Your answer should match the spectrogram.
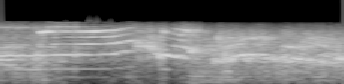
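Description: A single high-pitched, drawn-out vocal call lasting under a second that bends down in pitch at its end, cat-like in character.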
